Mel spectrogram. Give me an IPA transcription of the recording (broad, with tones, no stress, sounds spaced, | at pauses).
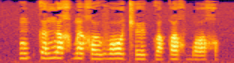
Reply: ũ˨ p k ɐ˧ ŋ ɐ˦ χ ɓ ə̃˧ χ ʊ˨ v ɔ˧ cʰ ø˨ k ʊ˨ q u˧ χ b ɔ˨ χ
